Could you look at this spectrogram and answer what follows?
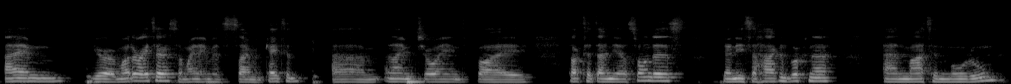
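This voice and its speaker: British man moderating a panel, halting. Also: medium pitch, steady tone, darkish tone. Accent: British English. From Britain. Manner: hesitant, many restarts and fillers. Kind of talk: presenting a panel introduction.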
